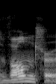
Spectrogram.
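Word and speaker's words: Ventrue: so I think the ventu as a clan I've heard them pronounce vontu as well sometimes uh are just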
